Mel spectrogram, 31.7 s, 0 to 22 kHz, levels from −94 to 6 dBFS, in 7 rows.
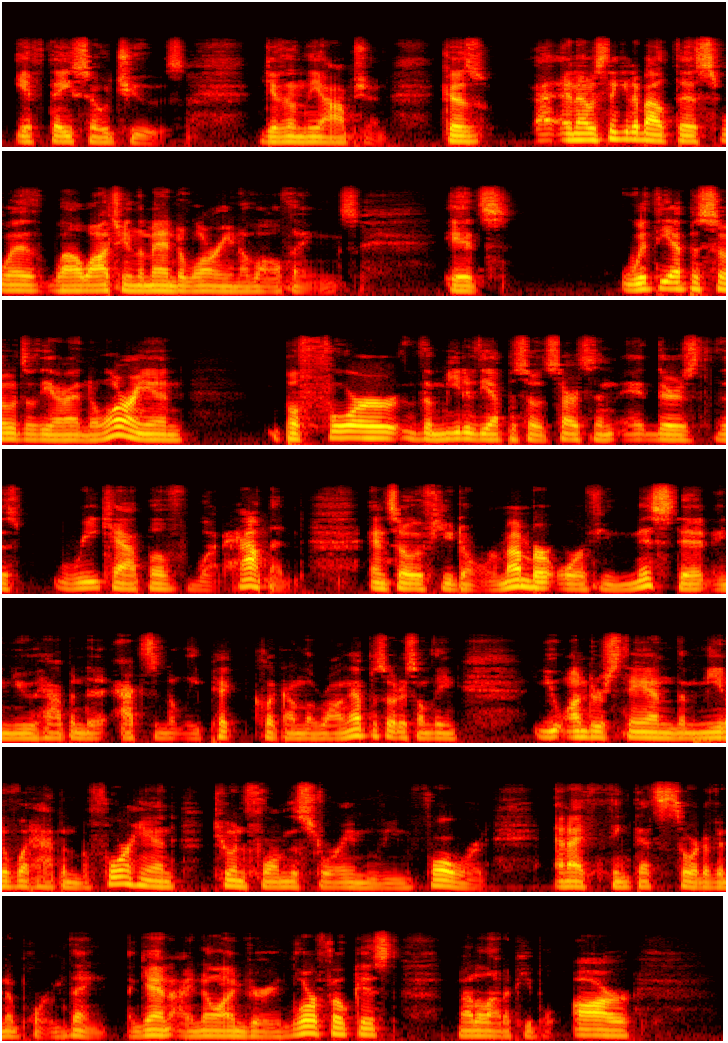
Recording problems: garbled, watery; slightly; nothing above 8 kHz

